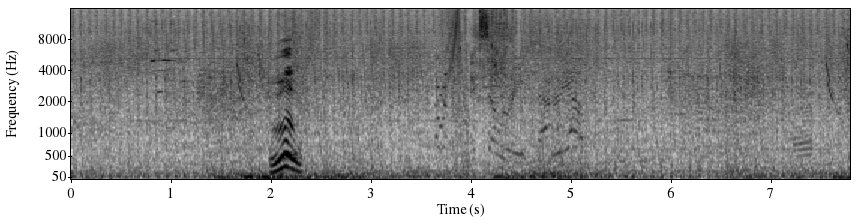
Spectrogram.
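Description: Electronic zaps and blasts ring out rapidly, with quick pitch sweeps.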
